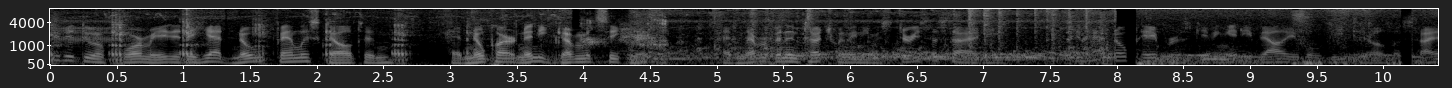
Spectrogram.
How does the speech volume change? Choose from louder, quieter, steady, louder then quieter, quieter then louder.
quieter.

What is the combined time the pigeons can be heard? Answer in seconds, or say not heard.
6 s.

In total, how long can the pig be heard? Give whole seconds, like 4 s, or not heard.
5 s.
